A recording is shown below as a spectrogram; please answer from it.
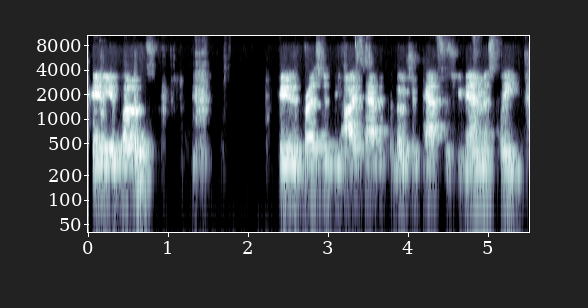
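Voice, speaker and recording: A man's voice: medium pitch, flat delivery, normal speed, fairly bright tone. A man acting as board chairman, speaking formally and courteously as he runs meeting procedure. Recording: distant, roomy, dull, faint noise.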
